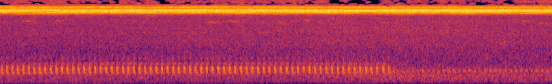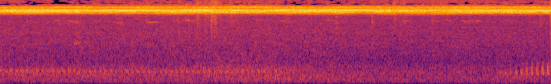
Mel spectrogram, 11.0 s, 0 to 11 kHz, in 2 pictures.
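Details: Puerto Rican crested toad in the Guánica Dry Forest, Puerto Rico, during the September 2007 rains. A low, buzzing trill lasts about four seconds, then fades to a quieter trill that returns at the end. A steady high insect hum and background cane toads are heard.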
